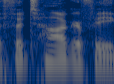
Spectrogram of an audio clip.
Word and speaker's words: photograph: word we're using so a picture is called a photograph there the accent is on the first syllable but if you talk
